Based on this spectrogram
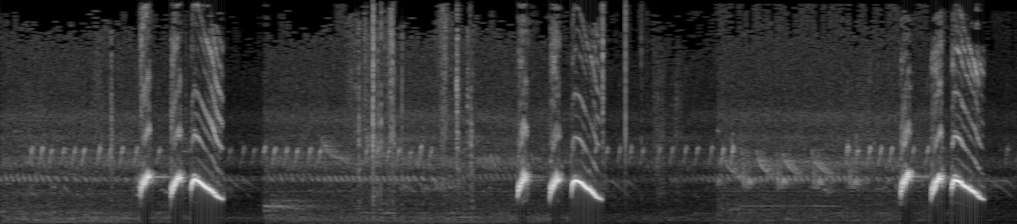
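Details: Female Red-whiskered bulbul calling to encourage males to sing. Three bright whistled phrases about three seconds apart, each with two short upslurred notes and a longer descending slur. A faint rapid ticking chirp runs in the background.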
